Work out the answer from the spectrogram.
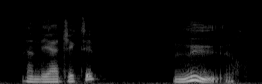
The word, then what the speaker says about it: mur: Un mur. And the adjective, mur. Okay, so un mur and mur.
